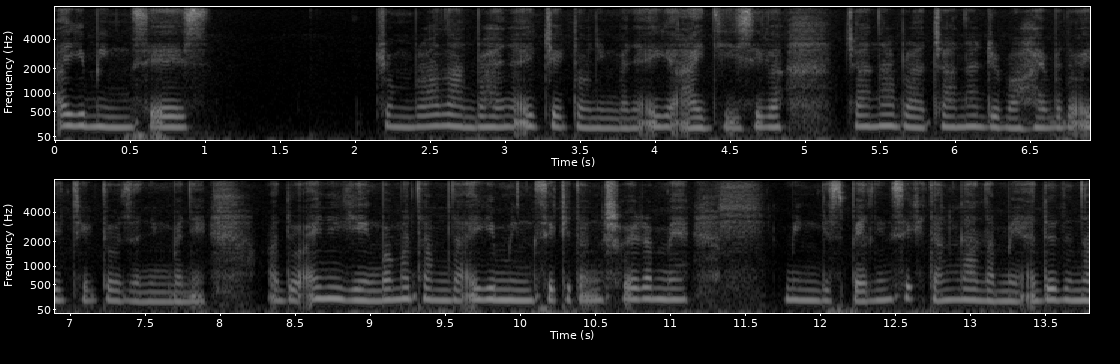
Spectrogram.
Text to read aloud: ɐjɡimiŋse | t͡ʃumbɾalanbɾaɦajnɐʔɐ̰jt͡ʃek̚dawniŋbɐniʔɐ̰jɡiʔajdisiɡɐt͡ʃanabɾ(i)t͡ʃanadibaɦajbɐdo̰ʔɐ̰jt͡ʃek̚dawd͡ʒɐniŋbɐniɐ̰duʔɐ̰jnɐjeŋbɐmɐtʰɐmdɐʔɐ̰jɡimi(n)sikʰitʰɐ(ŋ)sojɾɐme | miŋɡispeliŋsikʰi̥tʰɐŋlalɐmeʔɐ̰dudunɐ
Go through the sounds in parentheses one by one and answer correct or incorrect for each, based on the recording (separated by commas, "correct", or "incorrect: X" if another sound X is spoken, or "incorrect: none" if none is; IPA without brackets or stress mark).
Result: incorrect: a, incorrect: ŋ, correct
